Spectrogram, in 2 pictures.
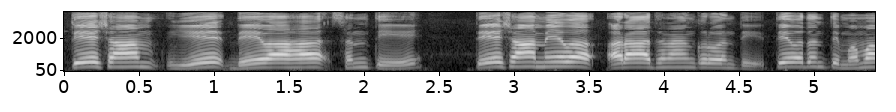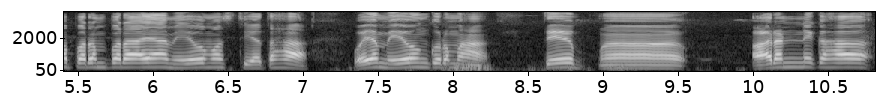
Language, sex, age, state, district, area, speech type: Sanskrit, male, 18-30, Uttar Pradesh, Hardoi, urban, spontaneous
